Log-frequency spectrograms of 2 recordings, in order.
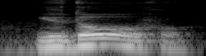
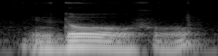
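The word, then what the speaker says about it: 湯豆腐: 예, 이것도 뭐 두부가 나오는 건데, 예, 유도후. 원래 토후인데 유하고 합쳐서 도후가 됩니다. 유도후. 자, 뭐라고 읽냐면, 유도후.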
